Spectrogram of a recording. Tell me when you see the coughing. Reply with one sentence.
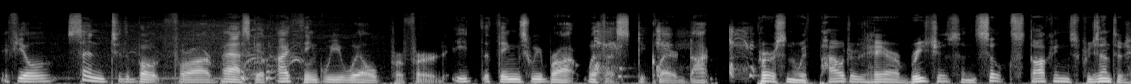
You can hear the coughing from 1.2 to 3.1 s and from 5.9 to 7.6 s.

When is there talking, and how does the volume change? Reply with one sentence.
The talking can be heard from 0.0 to 11.2 s, at a steady volume.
